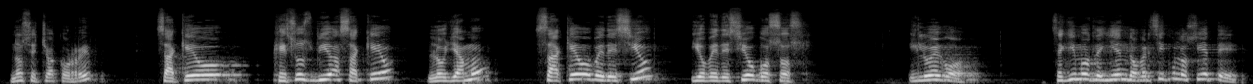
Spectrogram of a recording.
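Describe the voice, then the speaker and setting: A man's voice: sits high, lively intonation, slow pace, long pauses, dark tone, big-room sound. A man preaching a sermon as pastor, emphatic, asking the congregation rhetorical questions. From Mexico. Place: church sanctuary.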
